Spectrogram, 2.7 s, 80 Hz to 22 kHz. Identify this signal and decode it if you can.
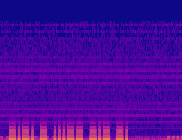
Morse code, heard as a keyed tone, about 32 wpm, 310 Hz. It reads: CT3KN
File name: CW / kt5j wpx cw-op-k5pi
